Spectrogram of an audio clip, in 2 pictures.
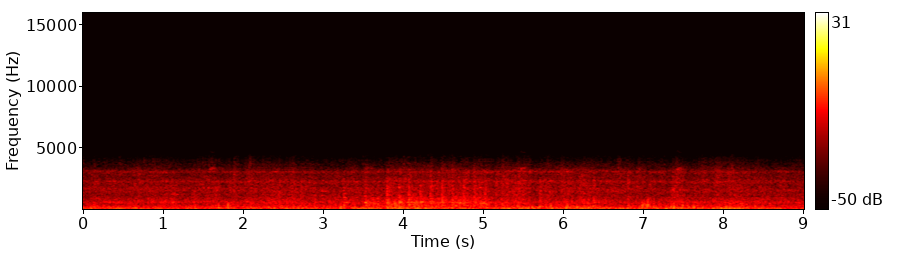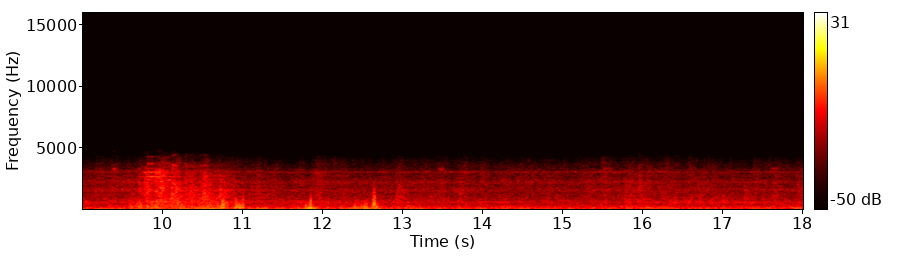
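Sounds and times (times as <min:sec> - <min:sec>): freight wagons clickety-clack: 0:00.1 - 0:18.0
sharp clanks: 0:09.4 - 0:11.1.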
